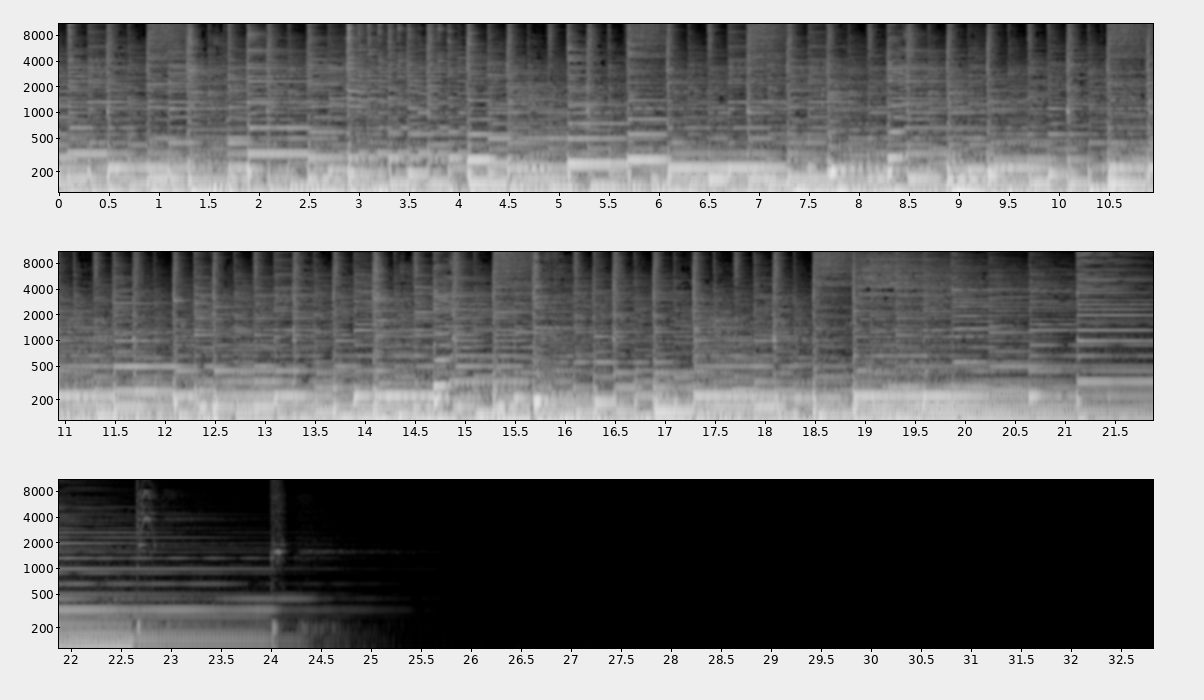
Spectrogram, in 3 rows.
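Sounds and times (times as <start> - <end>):
music track at 150 bpm in A sharp: 0.0 - 24.4.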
